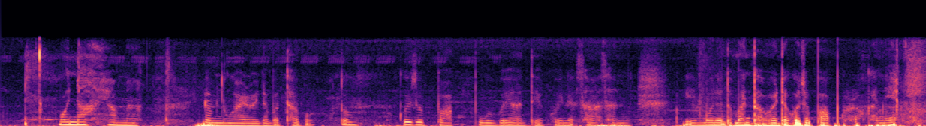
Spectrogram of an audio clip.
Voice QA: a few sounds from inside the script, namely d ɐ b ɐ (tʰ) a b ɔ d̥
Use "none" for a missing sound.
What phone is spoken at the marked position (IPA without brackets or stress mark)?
tʰ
